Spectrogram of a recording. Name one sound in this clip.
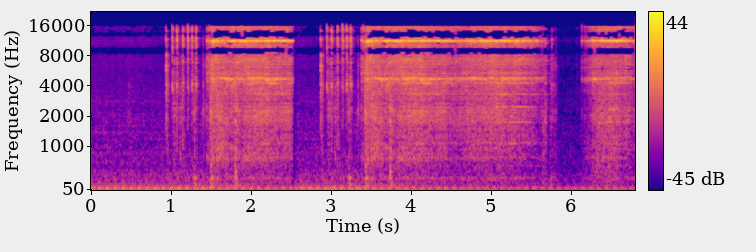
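A winch ratchets in quick bursts as a line is cranked in.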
